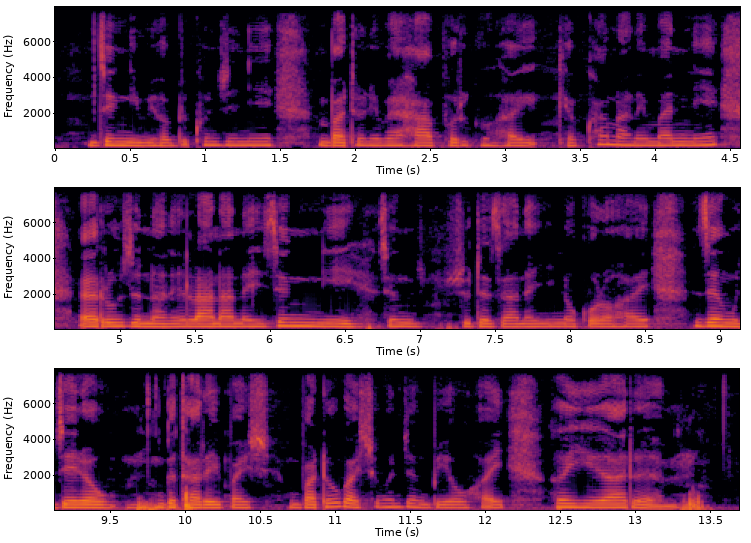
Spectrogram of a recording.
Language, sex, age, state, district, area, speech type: Bodo, female, 30-45, Assam, Kokrajhar, rural, spontaneous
